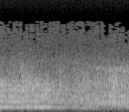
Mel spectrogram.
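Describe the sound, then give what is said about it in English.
A car engine runs with a steady, low droning rumble, holding a fairly even loudness throughout the short moment with no voices. The car is being driven fast through the small village of Puerto Montego. “I gun through the town, then ditch my car at the far end behind one of the buildings.”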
